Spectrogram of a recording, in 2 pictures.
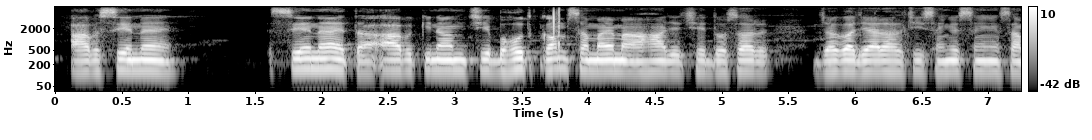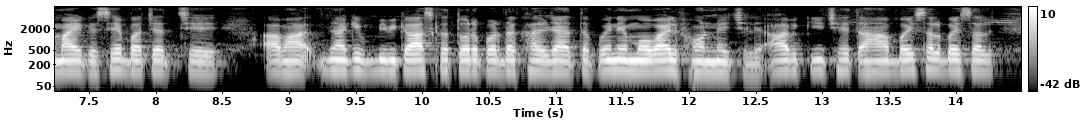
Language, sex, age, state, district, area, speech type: Maithili, male, 18-30, Bihar, Darbhanga, rural, spontaneous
